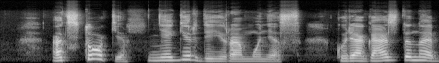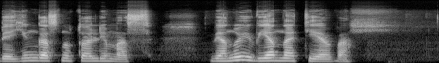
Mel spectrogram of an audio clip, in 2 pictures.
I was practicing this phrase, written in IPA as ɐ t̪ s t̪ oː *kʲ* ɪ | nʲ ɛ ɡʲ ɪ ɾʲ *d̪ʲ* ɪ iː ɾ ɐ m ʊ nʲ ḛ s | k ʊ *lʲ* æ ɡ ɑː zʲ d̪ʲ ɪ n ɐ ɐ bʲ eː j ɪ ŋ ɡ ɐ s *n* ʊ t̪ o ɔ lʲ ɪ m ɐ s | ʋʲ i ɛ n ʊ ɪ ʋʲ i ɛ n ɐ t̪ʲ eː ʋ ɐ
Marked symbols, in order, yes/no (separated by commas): yes, yes, no, yes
